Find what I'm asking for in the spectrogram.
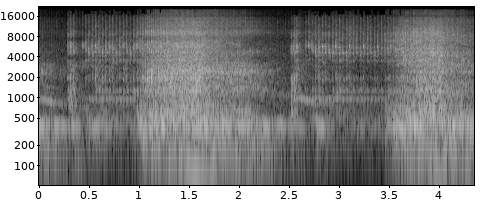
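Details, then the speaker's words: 2012 Ford Transit Connect, fuel pump/accessory belt removed, alternator casing found split (likely loading its bearings): engine revved with two clean blips rising and falling smoothly, no whine, chirp or rumble; engine itself quiet and normal. "give it a big start Benjamin this how quiet that engine is give it a REV"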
